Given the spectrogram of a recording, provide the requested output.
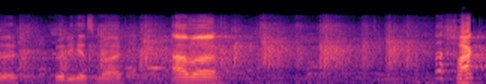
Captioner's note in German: Heiterkeit - Beifall bei der FDP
